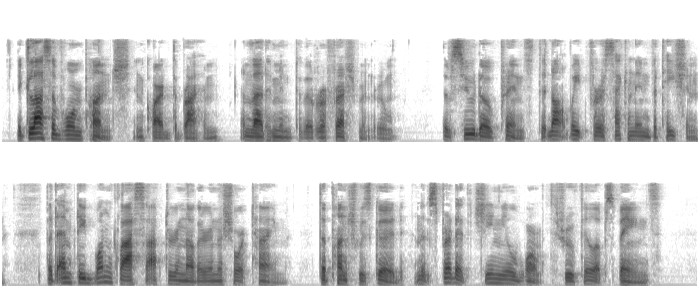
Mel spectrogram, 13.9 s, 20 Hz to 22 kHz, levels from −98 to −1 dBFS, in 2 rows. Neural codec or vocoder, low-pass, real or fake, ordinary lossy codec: none; 7.2 kHz; real; AAC, 48 kbps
